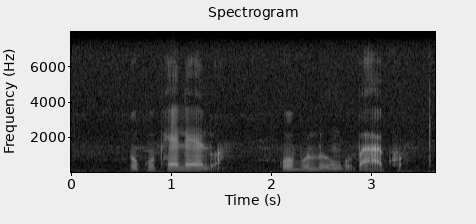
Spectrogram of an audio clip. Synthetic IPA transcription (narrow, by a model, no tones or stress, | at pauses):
uk̬ʼupʰɛlɛlwa̰ | k̬ʼoɓuluŋɡʱṵɓa̰ːkʰɔ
